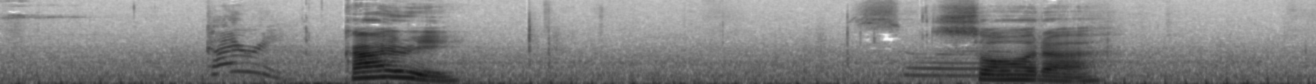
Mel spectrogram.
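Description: A young boy speaks in a worried voice.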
